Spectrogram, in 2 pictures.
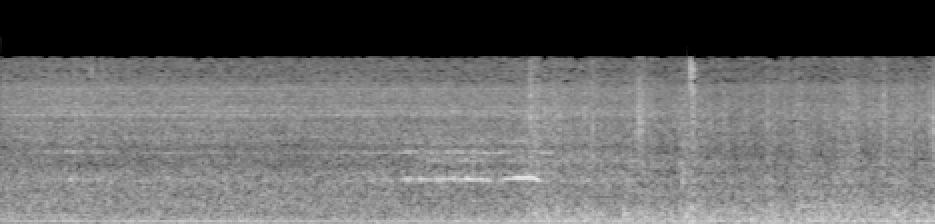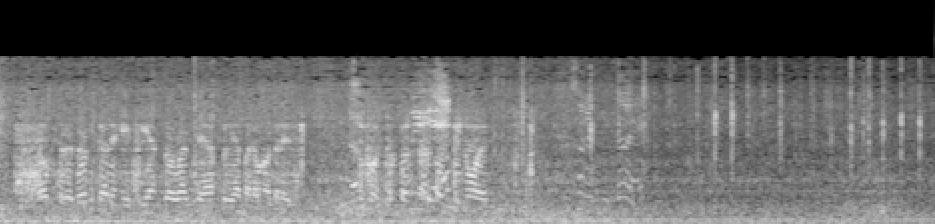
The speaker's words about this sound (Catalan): Doncs això, per finalitzar, escoltarem el moment més crític, que és el moment que l'avioneta aterra i que hi ha un moment que tot trontolla. És espectacular.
